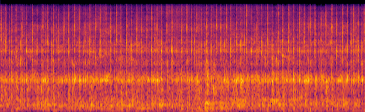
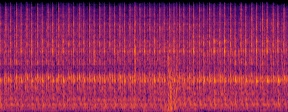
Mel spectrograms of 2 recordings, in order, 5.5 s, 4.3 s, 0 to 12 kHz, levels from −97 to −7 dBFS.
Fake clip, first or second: first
